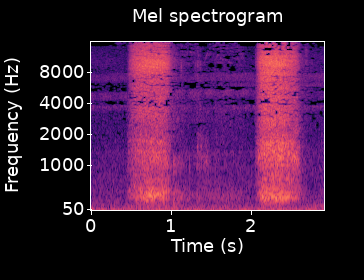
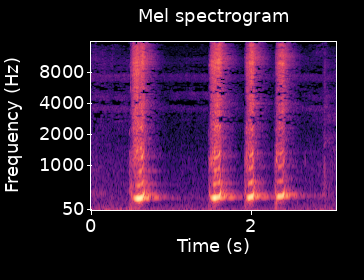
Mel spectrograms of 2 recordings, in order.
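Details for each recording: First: Yamaha RX-King two-stroke reed valve, removed, blown through by mouth softly and hard: two short breathy hisses with no reed buzz or trumpet note; petals not sealing, leaking reed valve. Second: Yamaha RX-King reed valve after bending loose plate back by hand, mouth-blow test with intake sealed: seven short breathy blows, each a clean steady trumpet-like note; reed valve now sealing properly.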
